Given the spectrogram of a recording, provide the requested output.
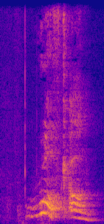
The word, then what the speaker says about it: WOFCON: And how are you really supposed to pronounce it? WOFCON! Yeah, just like that.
